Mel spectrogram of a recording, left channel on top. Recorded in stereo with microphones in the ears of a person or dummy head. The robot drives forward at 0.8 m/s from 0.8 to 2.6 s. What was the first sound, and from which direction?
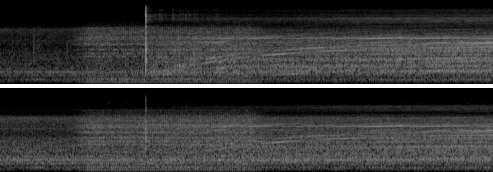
A blender, 35° left (ahead or behind).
